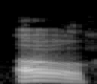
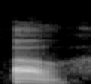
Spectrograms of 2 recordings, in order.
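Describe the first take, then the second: First: "Oh" pitched high, an off-target imitation; a misjudged, high-pitched "Oh"; bad take of "oh". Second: "Oh" at normal pitch, louder; corrected "oh". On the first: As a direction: mimic their "Oh" too high. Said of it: "that was a bad oh". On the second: Retold or imitated. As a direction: mimic their "Oh" without lifting the pitch. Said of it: "Not like, "Oh, that was a bad oh".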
